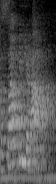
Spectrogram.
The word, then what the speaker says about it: sabiá: E já a palavra sabiá tem um acento agudo, por isso a pronúncia é mais aberta.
